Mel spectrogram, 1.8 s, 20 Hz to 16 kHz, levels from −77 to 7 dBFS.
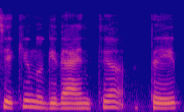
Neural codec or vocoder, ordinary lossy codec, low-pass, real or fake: none; Opus, 16 kbps; 9.9 kHz; real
